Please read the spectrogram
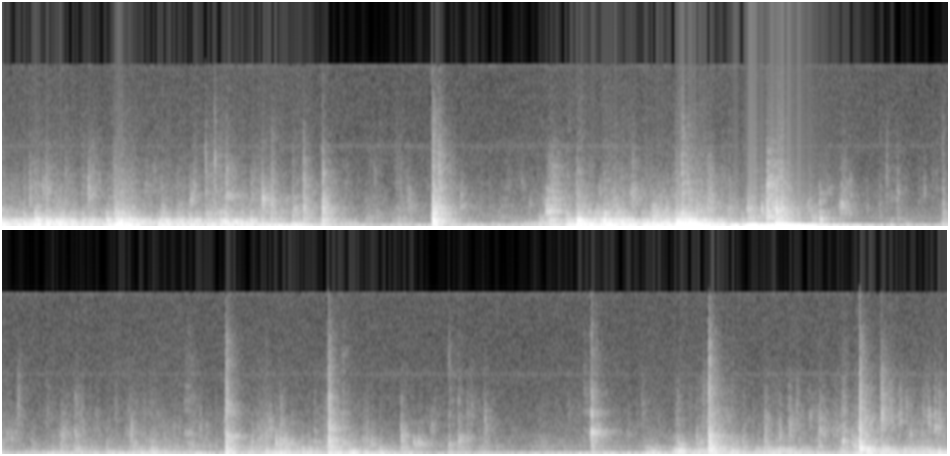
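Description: Puppies playing with air-filled balloons on a hard floor: balloons bumping and rubbing, with scattered sharp taps. Loudest about five to six seconds in.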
